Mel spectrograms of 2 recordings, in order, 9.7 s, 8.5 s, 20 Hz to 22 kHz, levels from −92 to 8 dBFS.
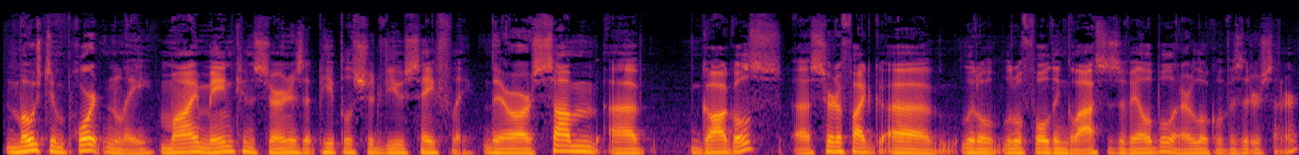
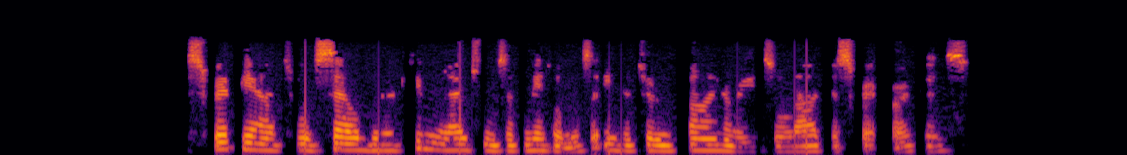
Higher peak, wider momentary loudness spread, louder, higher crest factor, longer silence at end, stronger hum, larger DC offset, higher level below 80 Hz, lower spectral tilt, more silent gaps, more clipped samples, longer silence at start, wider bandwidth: about the same, 0 dBFS vs -2 dBFS; second, 7 LU vs 13 LU; first, -17 LUFS vs -20 LUFS; about the same, 16 dB vs 20 dB; second, 0 s vs 1.2 s; neither; neither; first, -36 dBFS vs -62 dBFS; first, -6.5 dB/octave vs -3 dB/octave; second, none vs 5.09-5.16 s, 6.42-6.46 s, 6.58-6.69 s; neither; second, 0.05 s vs 1.4 s; first, 15 kHz vs 8.2 kHz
